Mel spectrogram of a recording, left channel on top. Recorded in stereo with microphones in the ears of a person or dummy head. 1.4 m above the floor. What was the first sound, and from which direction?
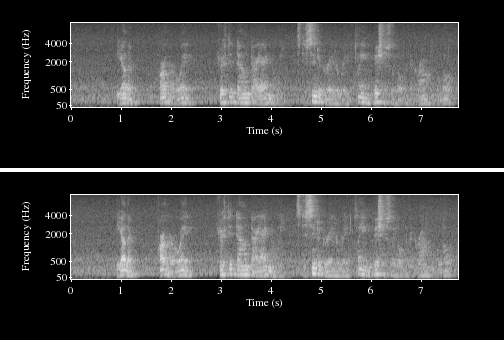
A man speaking, 55° right (ahead or behind).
